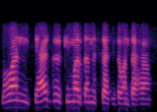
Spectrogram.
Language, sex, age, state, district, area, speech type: Sanskrit, male, 30-45, Karnataka, Vijayapura, urban, conversation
